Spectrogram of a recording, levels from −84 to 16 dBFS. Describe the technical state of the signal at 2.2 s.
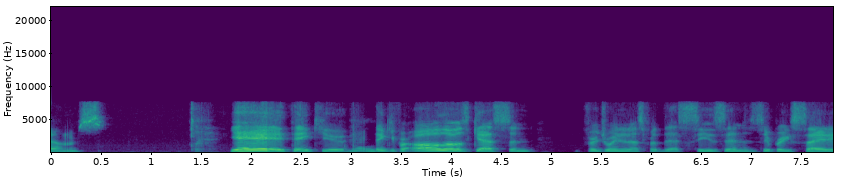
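Right around there you're hearing the tail of a microphone overload, from 1.94 to 2.16 s. The peaks push about 3 dB past the converter's ceiling, so a small share of samples get their tops sheared flat, which gives that gritty, crackly edge. A too-hot input gain is the likely cause. Then at 2.16 s the level suddenly drops by about 7 dB, voice and background together, which sounds like the microphone volume being stepped down by the call software reacting to that clipping. Behind it all, the call path's band limit means nothing comes through above 8 kHz.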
